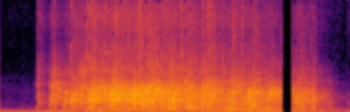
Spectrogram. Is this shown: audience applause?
yes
